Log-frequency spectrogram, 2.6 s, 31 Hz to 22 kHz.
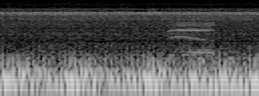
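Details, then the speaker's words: Holden VT Clubsport V8 under rebuild at idle: deep steady note with a puffing tick on each pulse; bad exhaust leak where the pipe splits off the cat (not a joint), possibly causing sluggishness; needs fixing. "this car does have an exhaust leak which I get you down under here it's coming from I can actually feel it's pretty bad actually"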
